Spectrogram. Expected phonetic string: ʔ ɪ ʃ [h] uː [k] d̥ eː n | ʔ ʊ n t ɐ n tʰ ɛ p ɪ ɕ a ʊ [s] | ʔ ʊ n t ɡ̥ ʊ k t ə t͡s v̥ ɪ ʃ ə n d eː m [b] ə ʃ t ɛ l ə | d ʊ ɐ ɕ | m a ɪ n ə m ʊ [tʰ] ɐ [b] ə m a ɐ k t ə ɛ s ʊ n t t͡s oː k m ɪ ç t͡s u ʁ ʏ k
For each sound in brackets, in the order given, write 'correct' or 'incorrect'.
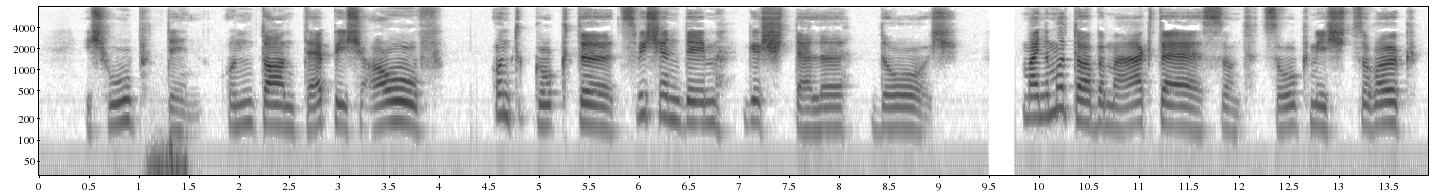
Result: correct, incorrect, incorrect, incorrect, incorrect, correct

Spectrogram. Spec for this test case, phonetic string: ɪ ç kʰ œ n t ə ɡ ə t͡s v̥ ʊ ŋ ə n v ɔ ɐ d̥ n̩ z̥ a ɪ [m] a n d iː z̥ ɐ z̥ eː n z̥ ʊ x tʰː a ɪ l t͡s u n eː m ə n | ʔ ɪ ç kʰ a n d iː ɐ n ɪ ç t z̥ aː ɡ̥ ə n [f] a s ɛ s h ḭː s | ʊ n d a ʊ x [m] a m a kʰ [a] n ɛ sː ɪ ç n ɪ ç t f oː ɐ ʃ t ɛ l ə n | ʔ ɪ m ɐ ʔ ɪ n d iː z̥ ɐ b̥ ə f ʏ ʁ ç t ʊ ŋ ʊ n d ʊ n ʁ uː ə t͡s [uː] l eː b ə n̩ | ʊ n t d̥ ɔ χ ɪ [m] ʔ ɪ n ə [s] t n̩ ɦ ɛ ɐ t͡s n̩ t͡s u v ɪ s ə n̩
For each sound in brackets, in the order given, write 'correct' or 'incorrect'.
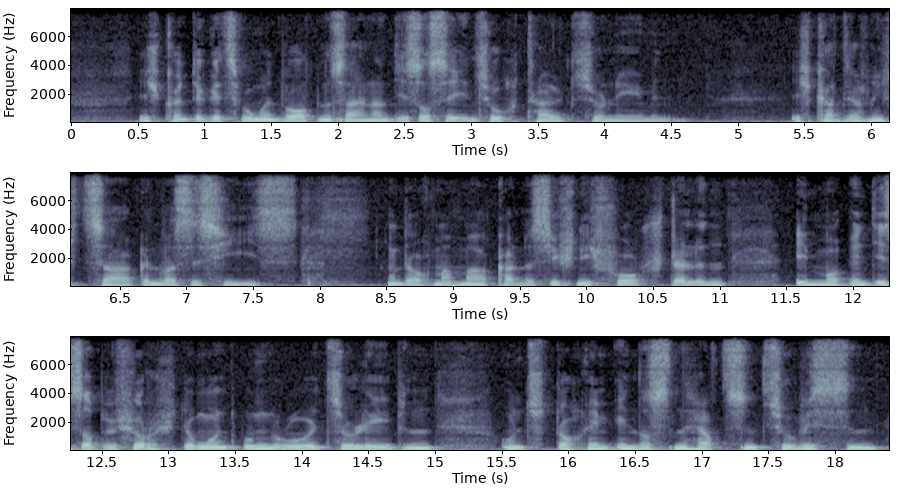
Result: incorrect, incorrect, correct, correct, incorrect, correct, correct

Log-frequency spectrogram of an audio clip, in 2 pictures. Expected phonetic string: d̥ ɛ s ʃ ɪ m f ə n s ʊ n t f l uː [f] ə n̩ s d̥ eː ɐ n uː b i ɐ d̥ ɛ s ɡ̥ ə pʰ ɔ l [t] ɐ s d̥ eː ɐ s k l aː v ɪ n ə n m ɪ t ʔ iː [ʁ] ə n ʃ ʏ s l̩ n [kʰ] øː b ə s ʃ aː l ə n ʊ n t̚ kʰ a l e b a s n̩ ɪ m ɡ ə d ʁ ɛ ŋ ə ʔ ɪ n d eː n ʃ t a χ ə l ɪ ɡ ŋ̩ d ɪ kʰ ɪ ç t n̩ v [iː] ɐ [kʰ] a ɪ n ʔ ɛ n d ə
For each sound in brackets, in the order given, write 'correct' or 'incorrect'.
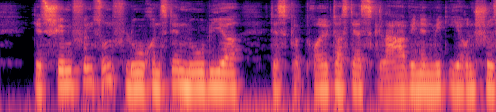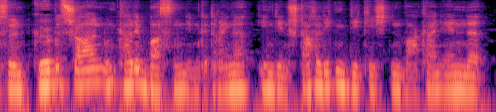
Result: incorrect, correct, correct, correct, incorrect, correct

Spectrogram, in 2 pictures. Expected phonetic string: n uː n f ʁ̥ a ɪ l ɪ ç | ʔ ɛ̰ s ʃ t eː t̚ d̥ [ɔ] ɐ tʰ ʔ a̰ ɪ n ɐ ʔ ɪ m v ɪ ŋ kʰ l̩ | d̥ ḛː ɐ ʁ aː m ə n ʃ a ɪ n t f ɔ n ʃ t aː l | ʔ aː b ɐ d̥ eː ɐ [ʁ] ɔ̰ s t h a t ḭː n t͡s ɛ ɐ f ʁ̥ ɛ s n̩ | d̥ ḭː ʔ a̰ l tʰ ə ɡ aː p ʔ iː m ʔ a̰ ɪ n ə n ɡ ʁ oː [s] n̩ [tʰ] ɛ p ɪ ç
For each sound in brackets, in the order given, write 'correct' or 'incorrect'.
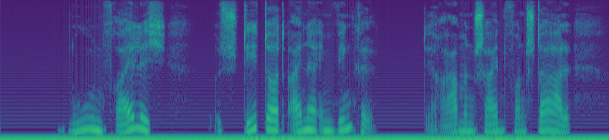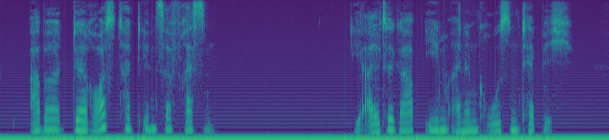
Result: correct, correct, correct, correct

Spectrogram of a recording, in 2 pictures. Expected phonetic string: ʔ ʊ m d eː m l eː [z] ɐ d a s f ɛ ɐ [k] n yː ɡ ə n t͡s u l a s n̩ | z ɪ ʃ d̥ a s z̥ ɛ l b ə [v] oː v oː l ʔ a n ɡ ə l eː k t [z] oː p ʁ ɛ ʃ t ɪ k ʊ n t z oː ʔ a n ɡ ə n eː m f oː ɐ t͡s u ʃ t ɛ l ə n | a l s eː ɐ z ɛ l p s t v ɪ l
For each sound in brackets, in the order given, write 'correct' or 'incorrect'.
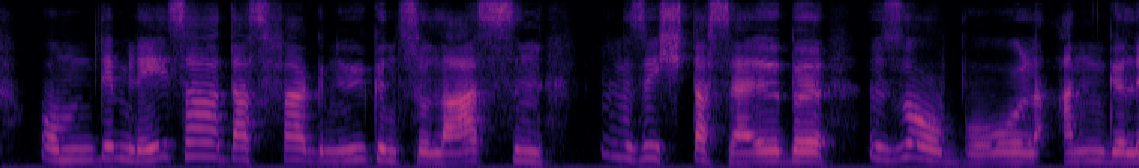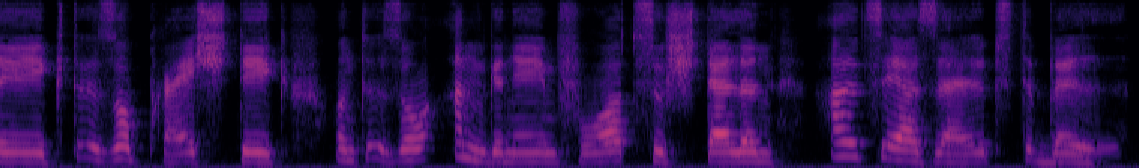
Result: correct, incorrect, incorrect, correct

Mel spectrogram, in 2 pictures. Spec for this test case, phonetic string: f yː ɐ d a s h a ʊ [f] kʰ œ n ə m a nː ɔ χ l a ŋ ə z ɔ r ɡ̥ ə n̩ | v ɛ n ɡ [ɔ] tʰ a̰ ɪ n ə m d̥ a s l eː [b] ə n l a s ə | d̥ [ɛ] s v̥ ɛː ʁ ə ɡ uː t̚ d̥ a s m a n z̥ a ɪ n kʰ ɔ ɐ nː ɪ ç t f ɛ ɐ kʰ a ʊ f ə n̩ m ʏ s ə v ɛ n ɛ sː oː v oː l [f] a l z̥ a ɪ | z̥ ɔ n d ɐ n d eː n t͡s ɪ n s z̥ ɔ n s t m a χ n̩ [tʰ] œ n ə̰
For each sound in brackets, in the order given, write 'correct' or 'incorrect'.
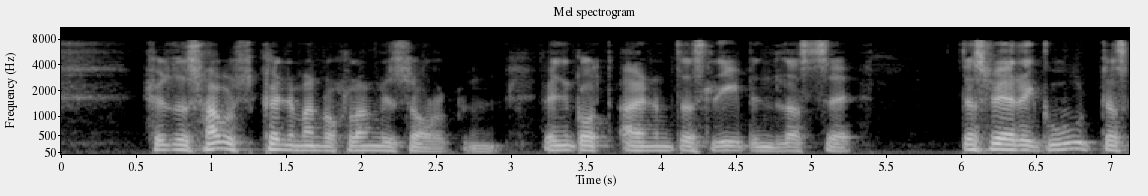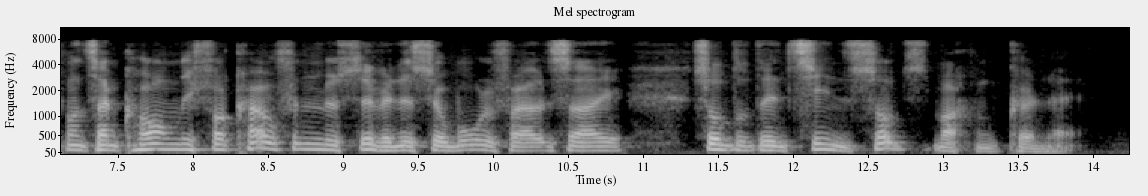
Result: incorrect, correct, correct, incorrect, correct, incorrect

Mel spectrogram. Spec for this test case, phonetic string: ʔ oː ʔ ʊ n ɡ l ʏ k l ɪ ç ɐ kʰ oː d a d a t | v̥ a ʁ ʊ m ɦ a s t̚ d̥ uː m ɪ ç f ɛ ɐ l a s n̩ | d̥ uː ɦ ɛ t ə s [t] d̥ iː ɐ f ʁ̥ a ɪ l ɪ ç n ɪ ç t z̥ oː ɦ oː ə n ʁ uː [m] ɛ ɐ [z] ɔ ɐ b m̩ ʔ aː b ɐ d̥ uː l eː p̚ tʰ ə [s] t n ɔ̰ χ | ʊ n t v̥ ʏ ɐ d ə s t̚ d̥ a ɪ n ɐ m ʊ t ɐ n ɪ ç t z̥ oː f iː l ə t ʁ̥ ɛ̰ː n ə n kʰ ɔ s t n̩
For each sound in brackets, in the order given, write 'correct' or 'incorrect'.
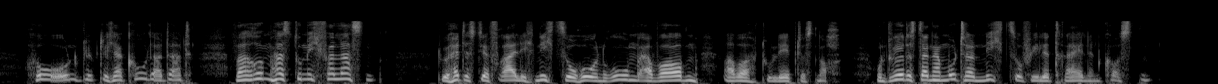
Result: correct, correct, incorrect, correct

